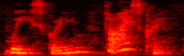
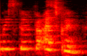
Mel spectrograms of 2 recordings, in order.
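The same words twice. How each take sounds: First: It is said somewhat faster than normal. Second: It is said very fast, nearly tripping up. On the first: "And then you have to say it faster" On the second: "And really fast"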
